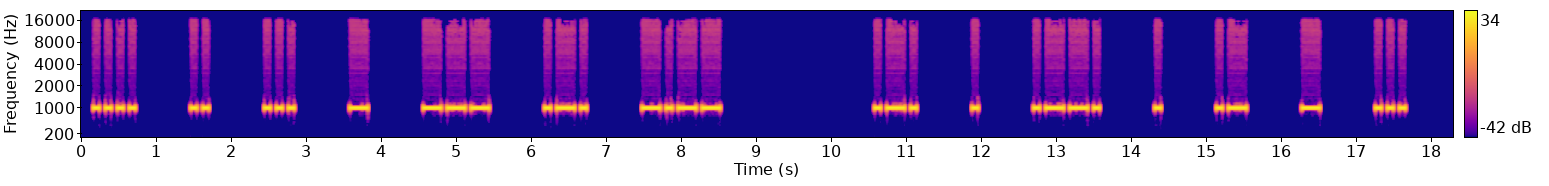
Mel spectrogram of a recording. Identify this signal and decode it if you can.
Morse code, heard as a keyed tone, about 15 wpm, spaced as for 8 wpm, 1000 Hz. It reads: HISTORY REPEATS
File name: qotdfiles / 8wpm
